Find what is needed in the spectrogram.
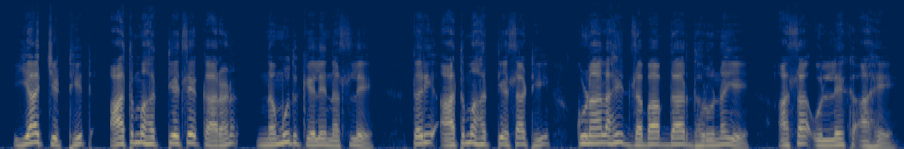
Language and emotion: Marathi, neutral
